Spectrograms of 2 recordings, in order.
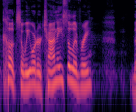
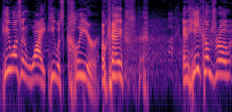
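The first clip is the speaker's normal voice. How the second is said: ordinary delivery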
